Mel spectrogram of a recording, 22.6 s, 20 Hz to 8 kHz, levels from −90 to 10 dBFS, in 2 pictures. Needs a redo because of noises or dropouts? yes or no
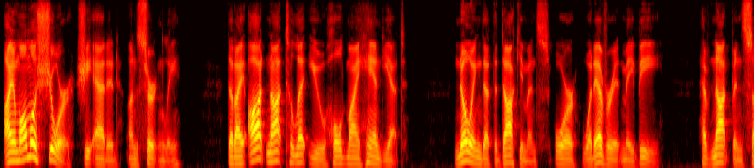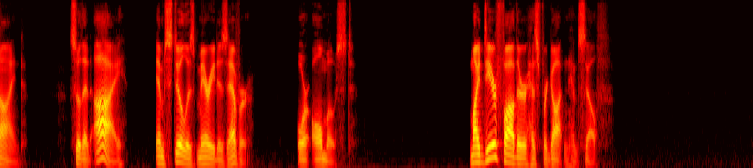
no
